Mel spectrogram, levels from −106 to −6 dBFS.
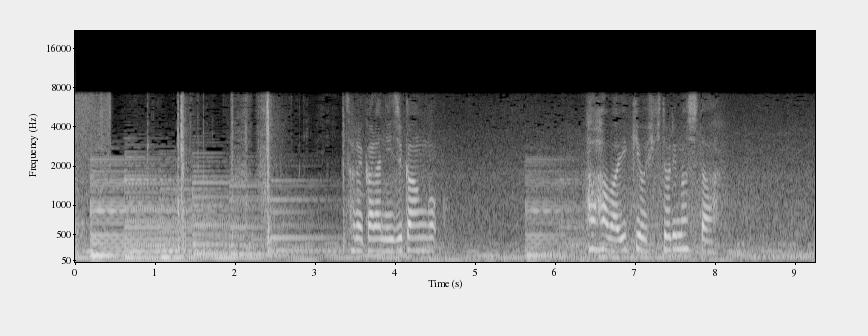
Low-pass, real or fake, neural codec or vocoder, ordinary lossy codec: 7.2 kHz; real; none; none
